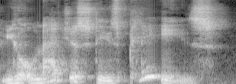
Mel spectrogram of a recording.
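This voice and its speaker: A storyteller voicing a kindly old woman who offers to read a sleepless prince to sleep, speaking high and coaxing. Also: huge pitch swings, very slow, vocal fry, reverberant, exaggerated voice. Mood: gentle.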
